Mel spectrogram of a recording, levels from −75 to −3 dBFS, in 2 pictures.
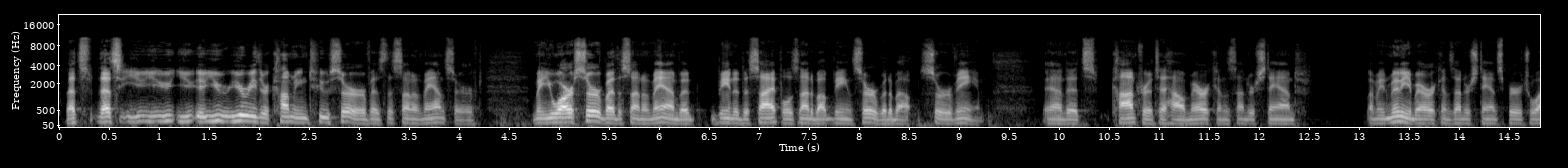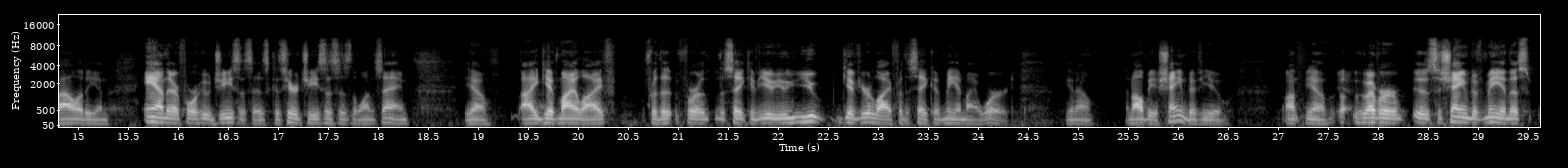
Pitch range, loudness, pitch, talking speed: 100-120 Hz, -24 LUFS, 105 Hz, 215 wpm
